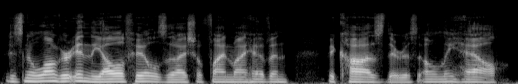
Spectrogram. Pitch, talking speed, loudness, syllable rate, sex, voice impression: 120 Hz, 220 wpm, -18 LUFS, 5.8 syllables/s, male, masculine, adult-like, slightly thick, powerful, bright, raspy, cool, friendly, reassuring, wild, lively, slightly strict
